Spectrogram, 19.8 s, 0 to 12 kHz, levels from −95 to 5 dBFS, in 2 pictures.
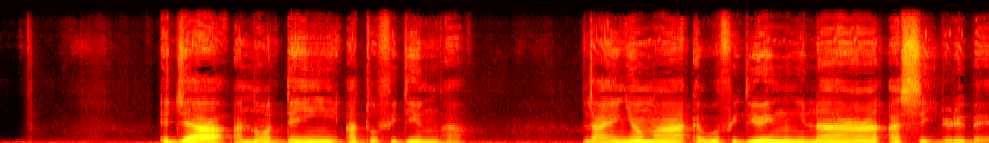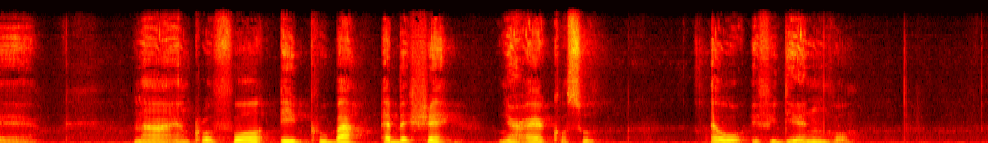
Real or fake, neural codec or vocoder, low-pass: fake; codec, 24 kHz, 0.9 kbps, WavTokenizer, small release; 10.8 kHz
